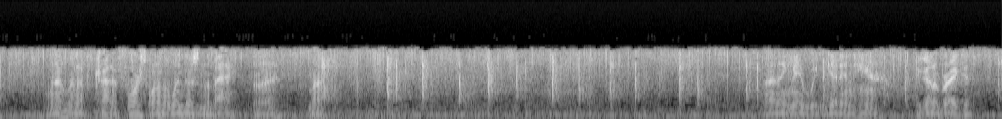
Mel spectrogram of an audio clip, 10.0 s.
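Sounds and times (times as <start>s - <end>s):
water running inside a building: 0.0s - 10.0s
speech: 0.6s - 3.5s, 7.7s - 9.9s.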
